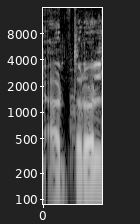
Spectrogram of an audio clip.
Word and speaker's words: Ertuğrul: अर्तुगरुल, ये ज़रूर जाते जाते आपसे पूछेंगे कि ये जो जिसे हम अर्तुगरुल बोलते हैं, उसका प्रोनाउंसिएशन अर्तुगरुल है, इसका मानी क्या है?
